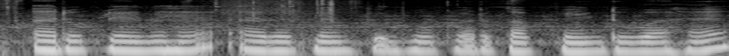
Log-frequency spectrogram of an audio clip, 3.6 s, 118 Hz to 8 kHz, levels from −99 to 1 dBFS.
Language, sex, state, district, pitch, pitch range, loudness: Hindi, female, Uttar Pradesh, Varanasi, 175 Hz, 170-185 Hz, -25 LUFS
